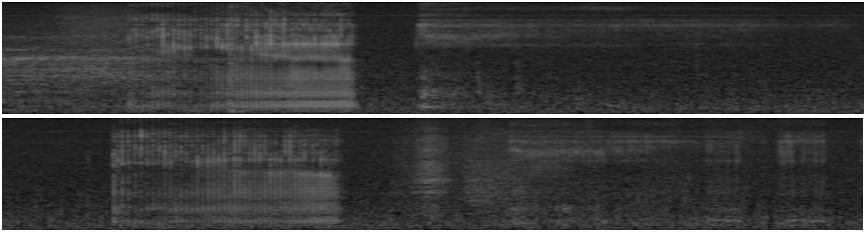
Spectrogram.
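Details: Old Tyme Bulldog snoring: two long, loud, rattling inhaled snores about five seconds apart with quiet breathing between.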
